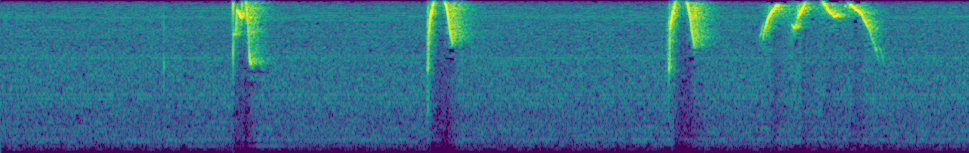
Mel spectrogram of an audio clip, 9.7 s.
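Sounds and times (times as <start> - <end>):
lovebird giving shrill sharp chirps: 2.3 - 2.7, 4.2 - 4.8, 6.7 - 8.9.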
